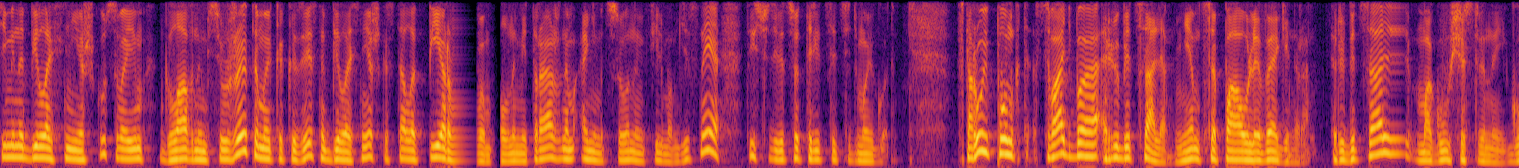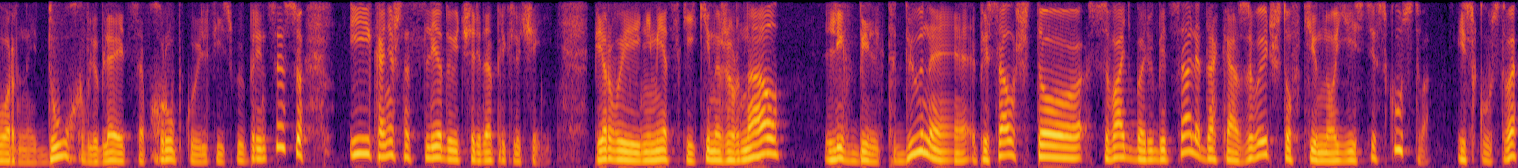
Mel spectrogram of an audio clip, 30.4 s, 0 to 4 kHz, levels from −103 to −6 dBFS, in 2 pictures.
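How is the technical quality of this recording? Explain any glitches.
The recording has three kinds of glitch: brief freezes, one loss burst, and several speed-ups, all heard through a narrowband call path with nothing above 4 kHz, which fits G.711 A-law.

Call audio freezes at 4.54–4.80 s, 13.92–14.08 s and 24.61–24.76 s: a fading buzz or hiss fills the pause, likely from held-up packets draining the jitter buffer. The spectrogram shows smeared, static harmonics.

A burst of packet loss at 4.94–5.03 s drops about 80 ms. The last sound is stretched and faded, then speech jumps ahead. The waveform shows a decaying tail before an abrupt restart.

Jitter buffer speed-ups at 9.57–10.09 s (125%), 10.50–11.54 s (108%) and 19.99–21.58 s (108%) trim pitch periods, roughly a tenth of a second or more each. Speech sounds hurried at unchanged pitch, with compressed syllable spacing visible in the waveform.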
